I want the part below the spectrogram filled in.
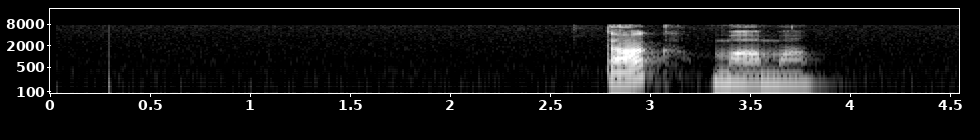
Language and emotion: Russian, neutral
